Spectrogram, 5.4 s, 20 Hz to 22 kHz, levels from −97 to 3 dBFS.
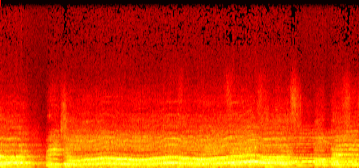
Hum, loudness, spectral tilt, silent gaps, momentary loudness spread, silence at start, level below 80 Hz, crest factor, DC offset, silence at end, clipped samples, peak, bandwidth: none; -14 LUFS; -4 dB/octave; none; 7 LU; 0 s; -54 dBFS; 12 dB; under 0.1%; 0 s; under 0.1%; -2 dBFS; 19.5 kHz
